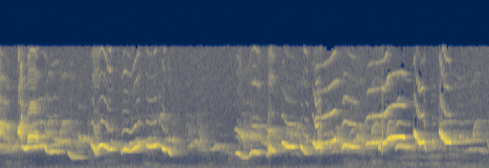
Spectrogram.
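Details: Pancingan song of a champion Oriental magpie-robin, used to set birds fighting: fluid, looping whistled phrases that dip and climb, broken by brief pauses, over a soft steady low hum.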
